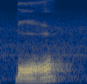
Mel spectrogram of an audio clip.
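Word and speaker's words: ط: Arabic letter ta, but the reason it's written with a capital T is because it's of its thickness and a slight throat involvement. So the way it's pronounced is the letter ta, ta.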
